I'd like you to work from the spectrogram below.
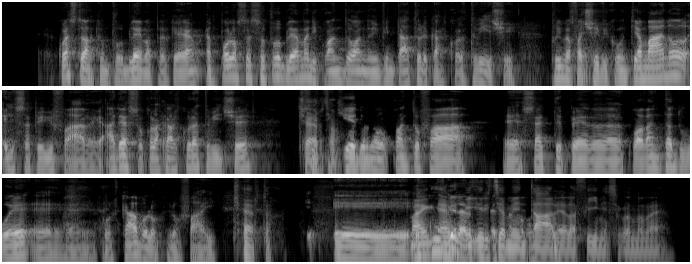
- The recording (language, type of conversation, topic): Italian, podcast, Come possiamo capire se l’uso dei social è diventato una dipendenza?
- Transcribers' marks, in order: chuckle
